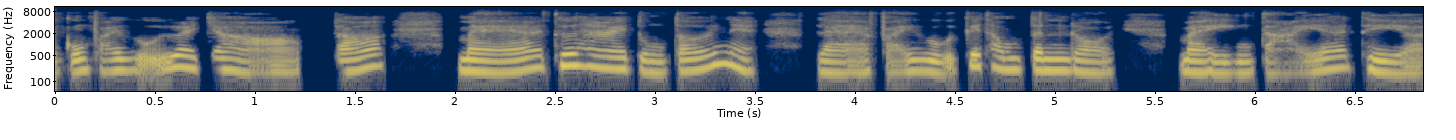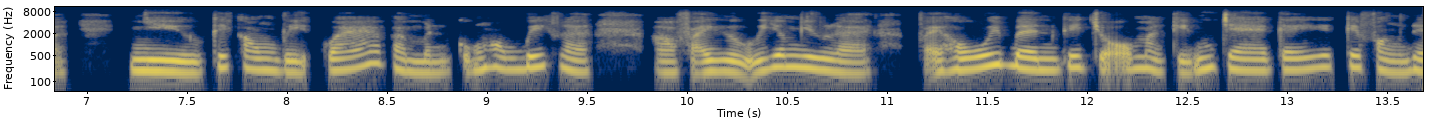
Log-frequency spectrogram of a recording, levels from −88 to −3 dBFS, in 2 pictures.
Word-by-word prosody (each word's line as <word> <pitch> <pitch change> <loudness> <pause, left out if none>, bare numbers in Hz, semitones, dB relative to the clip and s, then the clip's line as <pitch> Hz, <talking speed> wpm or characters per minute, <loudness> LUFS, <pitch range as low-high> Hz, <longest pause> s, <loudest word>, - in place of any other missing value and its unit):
cũng 190 - -1
phải 200 0 -3
gửi - - -1
qua 245 - +3
cho 220 - -4
họ. 95 - -2 0.2
Đó, 220 +7 +1 0.4
mà 200 -2 +4
á 185 +4 +1
thứ 275 0 +4
Hai 240 -5 +1
tuần 185 -4 -3
tới 210 +7 0
nè, 270 -9 0 0.3
là 180 -1 -2
phải 190 - -3
gửi 185 - 0
cái 265 - +2
thông 215 -2 -2
tin 205 -2 +2
rồi. 180 -2 -2 0.3
Mà 185 - +3
hiện 175 -1 -1
tại - - -5
á 225 +3 0
thì, 185 -5 +1
ờ, - - -4 0.3
nhiều 190 -4 +5
cái 245 - 0
công 215 -4 0
việc 180 -1 +1
quá 235 +10 +1
và 220 - 0
mình 180 -1 -2
cũng 205 - -4
hông 225 -1 -1
biết 240 +1 +4
là, 195 -4 0 0.3
ờ, 180 -1 -3
phải 175 +2 +2
gửi, 185 +1 +2
giống 255 0 +4
như 235 -3 +4
là, 175 -3 0 0.3
phải 195 - +1
hối 225 +7 +5
bên 210 -4 +4
cái 245 - +1
chỗ - - +2
mà 230 -3 -1
kiểm 175 +3 -2
tra 230 - +4 0.2
cái 225 +4 0
cái 250 - +1
phần 190 -5 -1
đế 200 - +1
205 Hz, 245 wpm, -23 LUFS, 185-230 Hz, 0.4 s, nhiều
